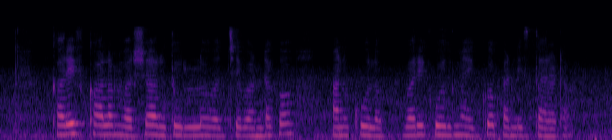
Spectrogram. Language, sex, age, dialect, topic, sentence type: Telugu, female, 18-24, Telangana, agriculture, statement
